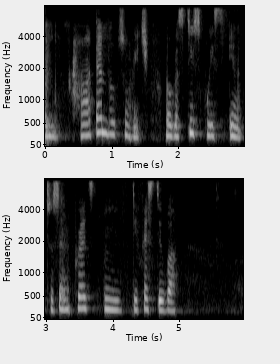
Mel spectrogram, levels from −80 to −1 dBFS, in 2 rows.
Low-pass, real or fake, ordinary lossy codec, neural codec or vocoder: none; fake; none; codec, 16 kHz, 1.1 kbps, Voila-Tokenizer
